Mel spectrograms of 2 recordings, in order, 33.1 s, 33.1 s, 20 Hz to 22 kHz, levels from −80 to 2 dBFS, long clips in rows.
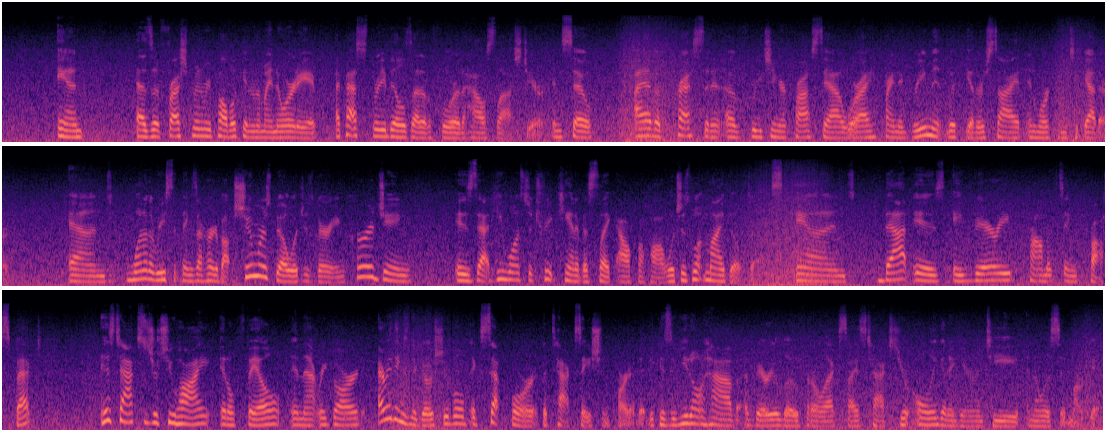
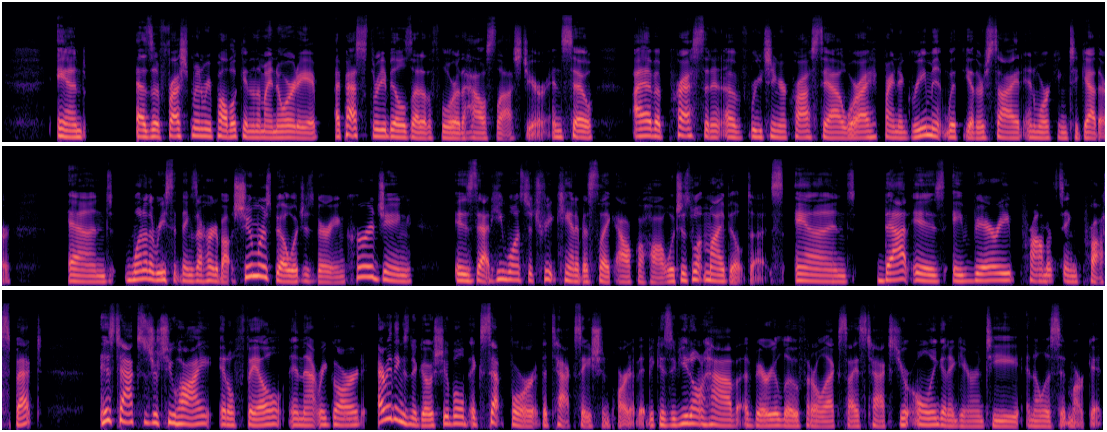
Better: second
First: wind noise on the microphone; occasional gusts; 10 dB below the speech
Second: none

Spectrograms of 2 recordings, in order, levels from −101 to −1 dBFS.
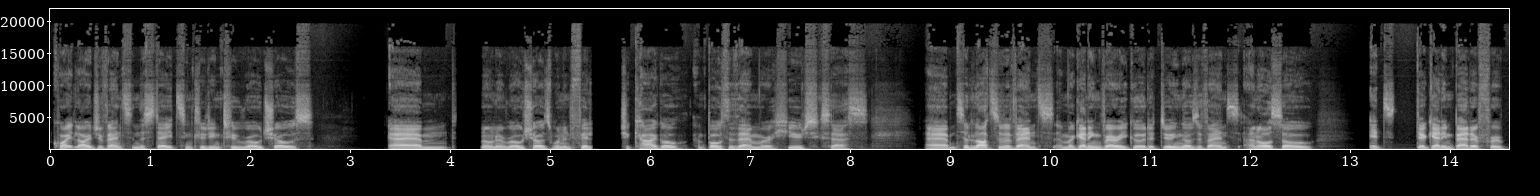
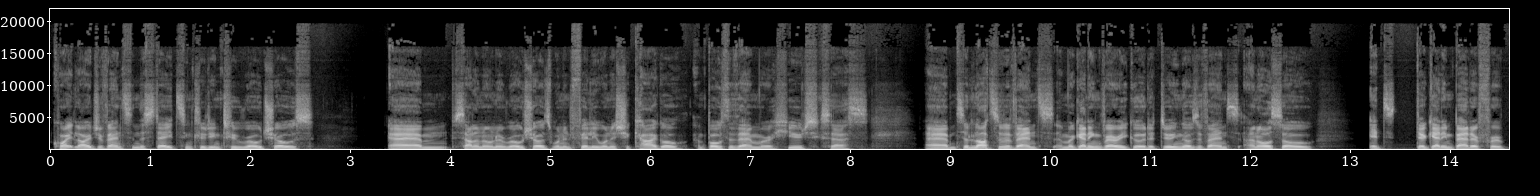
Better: second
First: audio cutting out; at 4 s and at 5.5 s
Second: none

